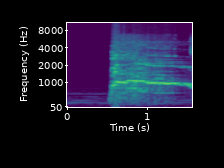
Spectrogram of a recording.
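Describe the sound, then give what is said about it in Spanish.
A small dog lets out one sustained, high-pitched bark-like yelp that starts suddenly and holds for about a second, loud, with no talking over it. “Eh, oye, el, perrito celebró también.”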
